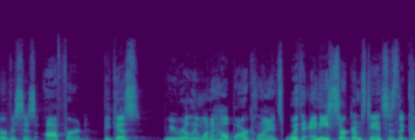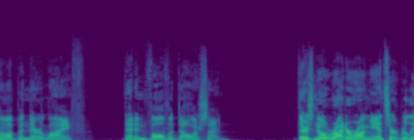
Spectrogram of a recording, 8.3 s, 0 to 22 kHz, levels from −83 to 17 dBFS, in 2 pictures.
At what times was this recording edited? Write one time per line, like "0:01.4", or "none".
none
